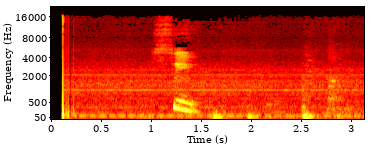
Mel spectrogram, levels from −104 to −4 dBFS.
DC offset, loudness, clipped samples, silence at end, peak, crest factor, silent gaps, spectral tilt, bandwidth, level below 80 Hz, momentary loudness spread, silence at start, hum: under 0.1%; -30 LUFS; under 0.1%; 0 s; -4 dBFS; 26 dB; none; -5.5 dB/octave; 16.5 kHz; -38 dBFS; 19 LU; 0.1 s; none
